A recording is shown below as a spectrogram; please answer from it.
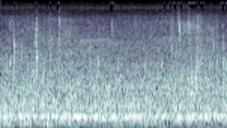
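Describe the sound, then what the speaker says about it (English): A pot of Greek semolina halva boils rapidly in the middle, giving a soft, steady bubbling and spitting hiss at low level with no voices. "It's actually boiling quite rapidly in the middle."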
